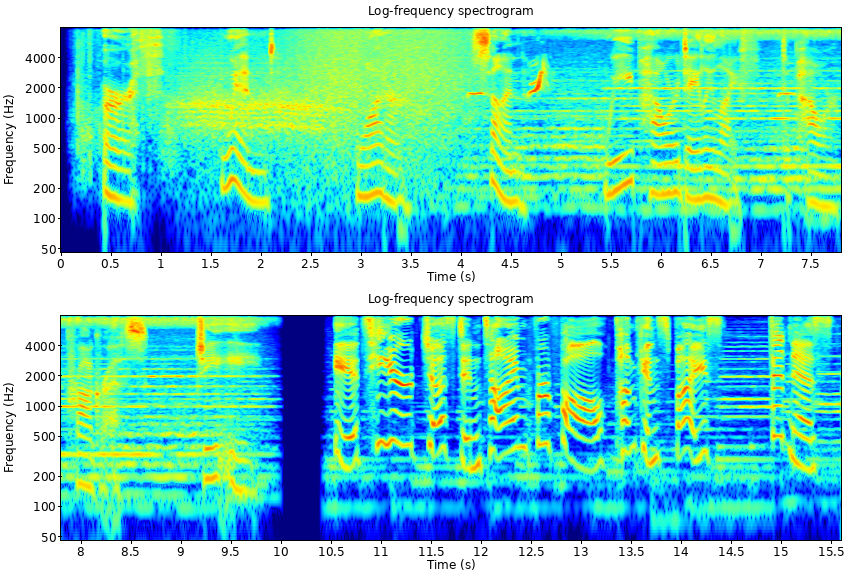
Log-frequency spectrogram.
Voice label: Voice Over Commercial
